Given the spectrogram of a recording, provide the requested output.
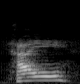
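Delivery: usual speaking voice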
